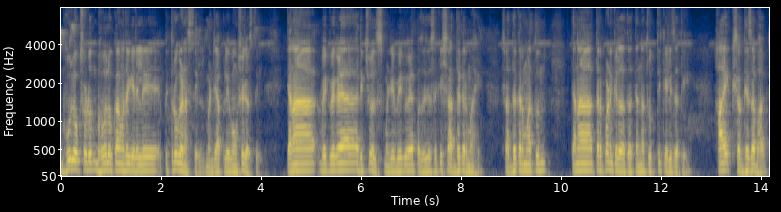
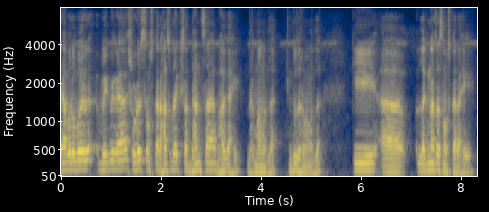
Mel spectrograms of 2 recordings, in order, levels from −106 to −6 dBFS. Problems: none marked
